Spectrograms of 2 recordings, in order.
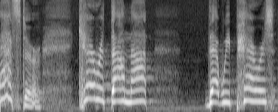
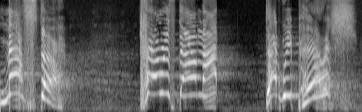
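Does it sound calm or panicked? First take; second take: calm; panicked. First: It is read calmly, without alarm. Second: It is said in a panicked, urgent way.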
